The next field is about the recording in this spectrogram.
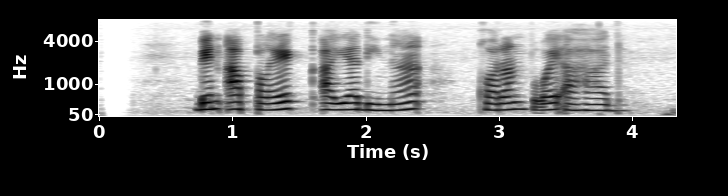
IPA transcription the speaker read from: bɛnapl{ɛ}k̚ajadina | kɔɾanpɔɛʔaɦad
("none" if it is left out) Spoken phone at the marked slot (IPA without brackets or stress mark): ɛ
